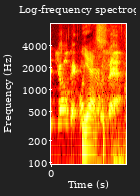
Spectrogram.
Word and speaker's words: Gjovik: And it was Gjovik, but it's pronounced Gjovik. The G is silent, but that's where the name came.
